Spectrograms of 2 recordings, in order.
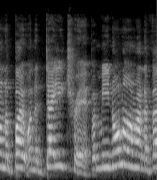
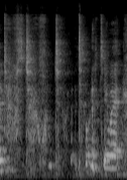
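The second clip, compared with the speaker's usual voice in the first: breathless whispered dread, no voice; 2 semitones higher, 14 dB quieter, faster than usual. Retold or imitated. Whispering to herself about not wanting to go on the boat. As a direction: whisper it like a secret you can't bear. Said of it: "And I was like".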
